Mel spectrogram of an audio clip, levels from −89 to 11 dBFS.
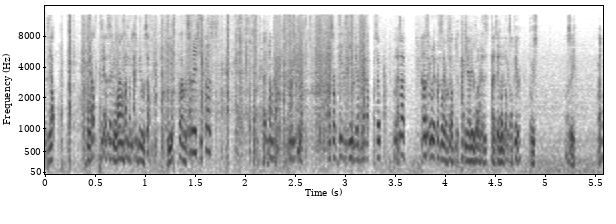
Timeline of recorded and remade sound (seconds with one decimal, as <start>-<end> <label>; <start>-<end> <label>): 0.0-5.6 recorded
